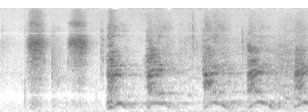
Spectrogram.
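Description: A man imitating a dog: a few breathy huffs, then a quick run of about five short yapping barks.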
